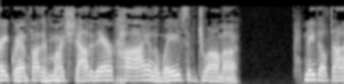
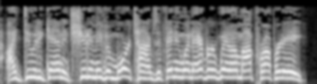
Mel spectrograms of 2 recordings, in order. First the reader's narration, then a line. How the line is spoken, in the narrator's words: David volunteered even more information than needed and shouted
